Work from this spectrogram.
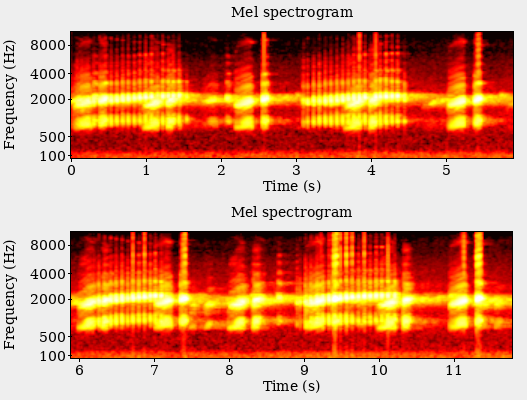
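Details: Chorus of frogs calling together, overlapping pulsed, buzzy trilled croaks in bursts of one to two seconds, some long rattling runs and some short clipped notes, with sharp clicks scattered between; no other sounds.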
